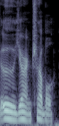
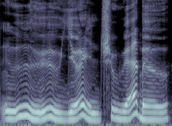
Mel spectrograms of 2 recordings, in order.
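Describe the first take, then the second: First: It is said in a normal voice. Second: It is said in a silly put-on voice.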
